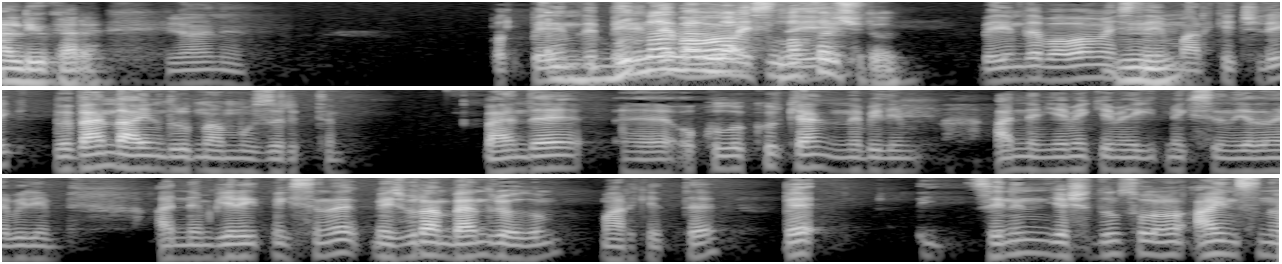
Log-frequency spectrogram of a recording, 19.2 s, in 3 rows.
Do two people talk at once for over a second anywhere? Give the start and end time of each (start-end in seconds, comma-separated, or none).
2.7-4.2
